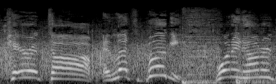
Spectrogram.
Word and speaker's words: Carrot Top: The next skaters are C top and pay phone. It's pronounced carrot top and let's boogie.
